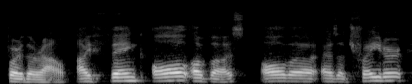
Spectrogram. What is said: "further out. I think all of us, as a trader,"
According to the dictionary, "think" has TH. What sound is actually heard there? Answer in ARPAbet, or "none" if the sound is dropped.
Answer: TH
